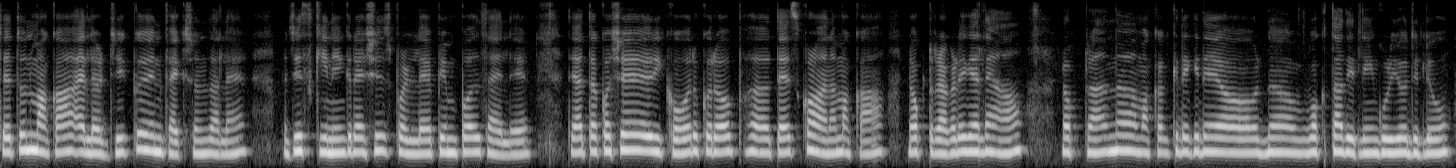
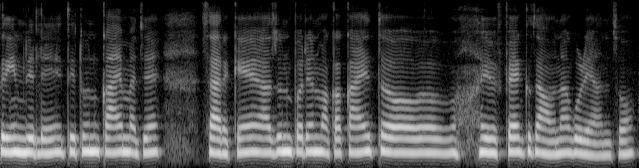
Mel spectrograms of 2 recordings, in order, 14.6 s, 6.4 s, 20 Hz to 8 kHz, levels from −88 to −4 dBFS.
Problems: background sounds at intervals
